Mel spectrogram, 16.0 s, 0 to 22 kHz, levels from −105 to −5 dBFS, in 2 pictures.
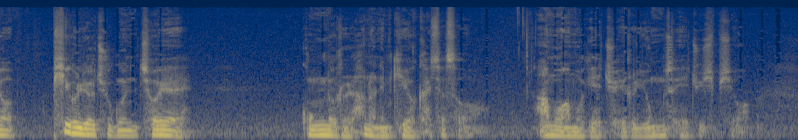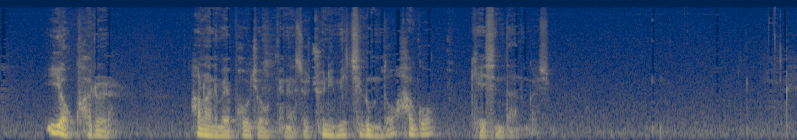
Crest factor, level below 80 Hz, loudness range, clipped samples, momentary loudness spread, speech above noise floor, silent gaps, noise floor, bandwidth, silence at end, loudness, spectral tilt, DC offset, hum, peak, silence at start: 22 dB; -60 dBFS; 9 LU; under 0.1%; 21 LU; 28 dB; none; -62 dBFS; 18 kHz; 0.15 s; -36 LUFS; -6.5 dB/octave; under 0.1%; none; -16 dBFS; 0 s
